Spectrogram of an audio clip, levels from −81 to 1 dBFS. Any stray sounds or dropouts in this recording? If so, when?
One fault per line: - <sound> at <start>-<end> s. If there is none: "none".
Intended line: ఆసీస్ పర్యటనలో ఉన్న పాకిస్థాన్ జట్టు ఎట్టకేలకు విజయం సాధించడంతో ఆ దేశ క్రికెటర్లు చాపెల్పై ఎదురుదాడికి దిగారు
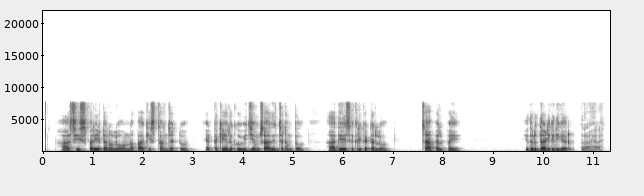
- laugh at 10.7-11.2 s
